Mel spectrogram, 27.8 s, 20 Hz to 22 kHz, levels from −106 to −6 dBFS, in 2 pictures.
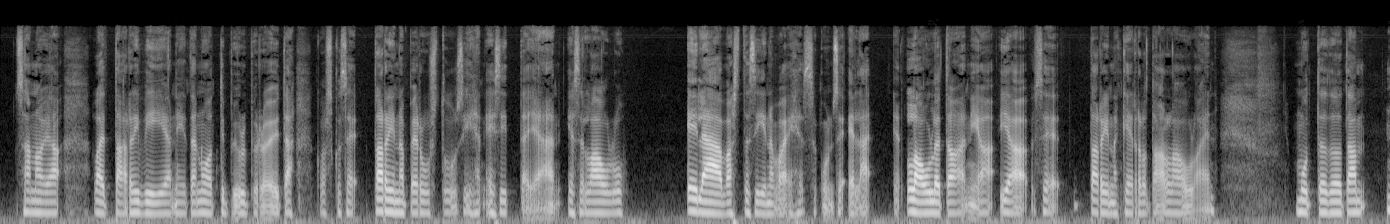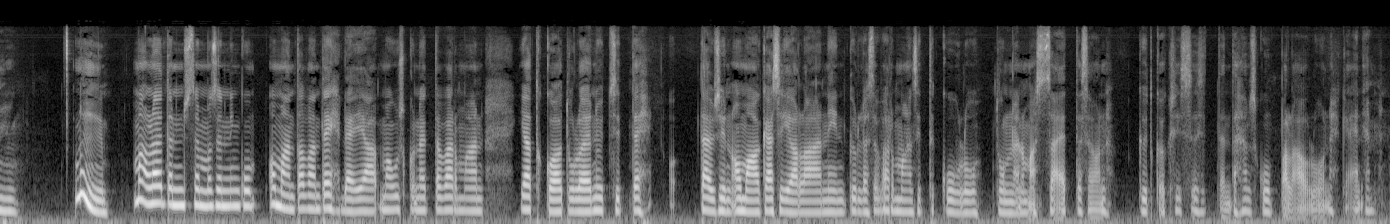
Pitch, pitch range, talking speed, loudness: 175 Hz, 160-190 Hz, 145 wpm, -26 LUFS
